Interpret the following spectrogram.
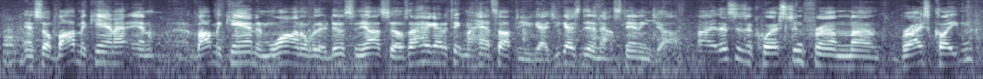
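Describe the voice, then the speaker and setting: A man's voice: fairly high pitch, a little fast. A man in his forties, casually answering viewer questions to camera from a sailboat deck, rambling with restarts and fillers. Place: outdoors on a sailboat deck in a bay. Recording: outdoor boat noise behind voice. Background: boat and water ambience.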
